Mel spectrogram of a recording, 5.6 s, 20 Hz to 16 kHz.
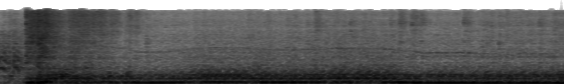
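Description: Nissan VH45DE V8 (Infiniti Q45 engine) in a 1989 Nissan 240SX being started: a short crank, and it catches at once and settles into a steady, deep idle. The engine runs with no idle air control valve.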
